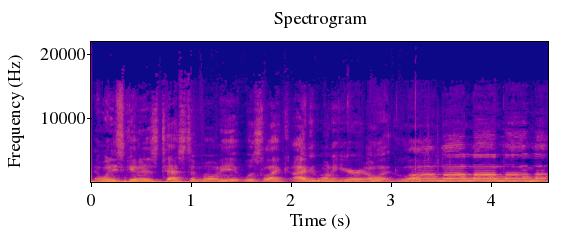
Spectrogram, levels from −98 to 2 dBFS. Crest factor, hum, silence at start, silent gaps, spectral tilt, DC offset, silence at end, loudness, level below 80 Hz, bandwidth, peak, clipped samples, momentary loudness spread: 16 dB; none; 0 s; none; -6.5 dB/octave; under 0.1%; 0 s; -32 LUFS; -34 dBFS; 15 kHz; -12 dBFS; under 0.1%; 5 LU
